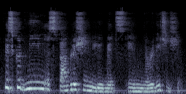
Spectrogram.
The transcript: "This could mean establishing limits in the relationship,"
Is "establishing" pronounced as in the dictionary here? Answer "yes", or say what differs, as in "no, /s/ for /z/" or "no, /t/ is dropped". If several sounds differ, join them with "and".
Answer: yes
